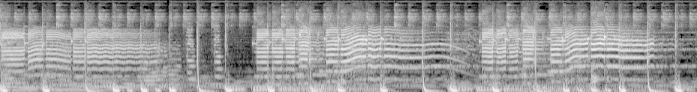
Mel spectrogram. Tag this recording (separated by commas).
Plucked string instrument, Strum, Music, Guitar, Musical instrument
